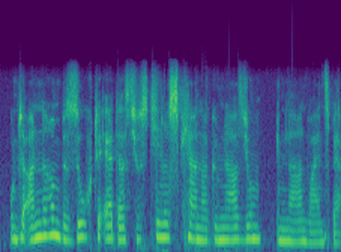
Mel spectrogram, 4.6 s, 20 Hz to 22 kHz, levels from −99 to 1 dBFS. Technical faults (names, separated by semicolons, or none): call bitrate drop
